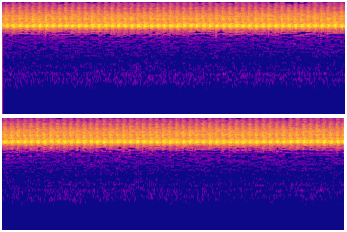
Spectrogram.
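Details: Continuous high, sizzling grasshopper chorus with no music, evenly pulsed at about four beats per second. It runs unbroken throughout, with no other sounds.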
